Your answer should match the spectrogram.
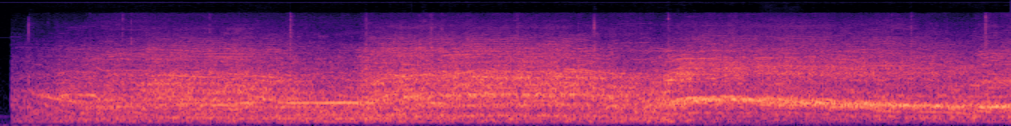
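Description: A large crowd yells and shouts together in a sustained, loud roar of many voices, swelling slightly louder toward the end with some raised, chant-like tones.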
